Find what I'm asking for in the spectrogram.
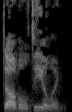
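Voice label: "double-dealing", English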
